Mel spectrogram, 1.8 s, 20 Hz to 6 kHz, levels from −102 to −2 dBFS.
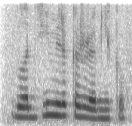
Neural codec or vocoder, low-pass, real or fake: none; 5.4 kHz; real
